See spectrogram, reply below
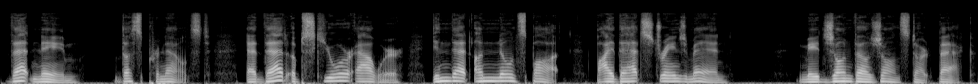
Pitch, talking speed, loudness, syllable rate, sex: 125 Hz, 130 wpm, -18 LUFS, 3.7 syllables/s, male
